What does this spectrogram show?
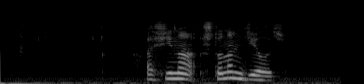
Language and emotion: Russian, neutral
